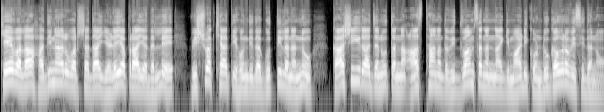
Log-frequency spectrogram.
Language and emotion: Kannada, neutral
